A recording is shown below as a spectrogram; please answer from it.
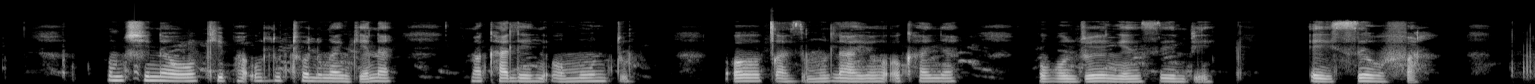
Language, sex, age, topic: North Ndebele, male, 36-49, health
